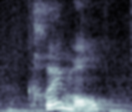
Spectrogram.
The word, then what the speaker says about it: Crémant: They sound pretty similar, right? So this is a little tricky, but Crémant, which is spelled C-R-E with the accent aigu, M-A-N-T, is very different than Crémant, which is spelled C-R-A-M-A-N-T.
